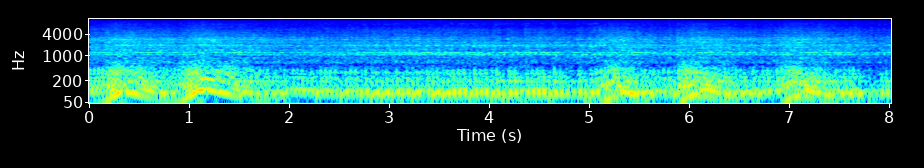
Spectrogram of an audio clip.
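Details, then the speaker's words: KTM 620 LC4 single after a stator replacement: a big single-cylinder thump, even and swelling smoothly with each throttle blip, with no knocks or rattles. The bike is running well. "so I think we got it she's a running sounds like it's running pretty good"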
